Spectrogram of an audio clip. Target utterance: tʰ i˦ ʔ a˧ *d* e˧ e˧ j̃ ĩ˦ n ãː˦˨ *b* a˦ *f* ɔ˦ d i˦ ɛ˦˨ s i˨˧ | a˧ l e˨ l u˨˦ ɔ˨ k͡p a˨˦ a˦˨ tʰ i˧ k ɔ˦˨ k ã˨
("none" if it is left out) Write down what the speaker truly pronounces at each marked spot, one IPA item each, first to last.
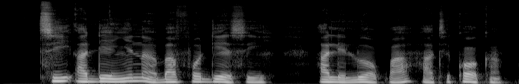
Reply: d, b, f

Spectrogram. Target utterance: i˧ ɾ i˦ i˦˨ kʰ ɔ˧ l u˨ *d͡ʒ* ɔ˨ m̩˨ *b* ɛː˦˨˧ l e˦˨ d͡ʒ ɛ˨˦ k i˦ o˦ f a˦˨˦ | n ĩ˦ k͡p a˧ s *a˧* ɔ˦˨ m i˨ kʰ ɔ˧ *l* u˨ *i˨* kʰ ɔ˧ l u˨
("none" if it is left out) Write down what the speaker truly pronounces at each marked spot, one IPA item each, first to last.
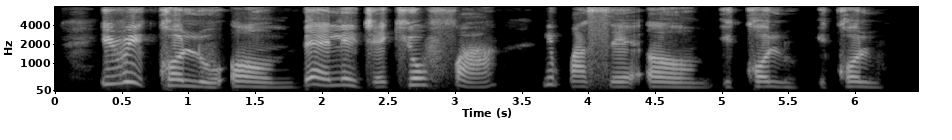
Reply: none, b, ɛ˧, l, i˨

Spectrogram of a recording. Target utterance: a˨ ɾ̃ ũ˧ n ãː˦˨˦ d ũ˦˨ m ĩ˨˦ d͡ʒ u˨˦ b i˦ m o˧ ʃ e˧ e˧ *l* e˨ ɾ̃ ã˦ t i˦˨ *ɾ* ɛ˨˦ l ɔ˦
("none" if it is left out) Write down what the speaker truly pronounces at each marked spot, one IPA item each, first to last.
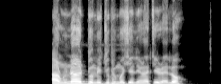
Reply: l, ɾ

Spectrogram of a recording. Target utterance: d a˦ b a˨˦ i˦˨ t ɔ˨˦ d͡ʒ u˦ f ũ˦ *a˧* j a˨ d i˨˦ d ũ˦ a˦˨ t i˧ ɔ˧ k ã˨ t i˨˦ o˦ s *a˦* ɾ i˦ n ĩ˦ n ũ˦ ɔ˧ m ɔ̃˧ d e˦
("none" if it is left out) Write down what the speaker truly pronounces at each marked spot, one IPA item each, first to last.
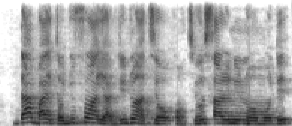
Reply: a˧, a˦

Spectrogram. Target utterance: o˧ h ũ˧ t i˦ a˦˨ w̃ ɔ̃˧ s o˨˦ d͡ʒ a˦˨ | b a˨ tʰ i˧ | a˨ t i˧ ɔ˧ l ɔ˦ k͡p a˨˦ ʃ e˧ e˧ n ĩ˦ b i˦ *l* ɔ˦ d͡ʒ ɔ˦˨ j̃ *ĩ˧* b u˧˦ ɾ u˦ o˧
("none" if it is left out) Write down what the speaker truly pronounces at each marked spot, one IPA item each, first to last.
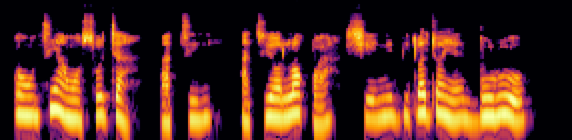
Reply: l, ɛ̃˧

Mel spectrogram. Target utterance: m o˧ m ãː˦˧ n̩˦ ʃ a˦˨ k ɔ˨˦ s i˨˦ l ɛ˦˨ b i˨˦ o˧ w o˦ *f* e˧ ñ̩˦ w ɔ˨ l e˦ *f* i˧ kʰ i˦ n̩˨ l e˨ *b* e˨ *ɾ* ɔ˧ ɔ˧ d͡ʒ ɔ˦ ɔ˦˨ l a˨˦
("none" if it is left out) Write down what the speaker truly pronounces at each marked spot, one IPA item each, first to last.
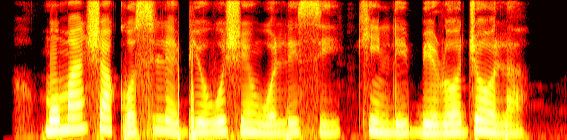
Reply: ʃ, s, ɡ͡b, ɾ

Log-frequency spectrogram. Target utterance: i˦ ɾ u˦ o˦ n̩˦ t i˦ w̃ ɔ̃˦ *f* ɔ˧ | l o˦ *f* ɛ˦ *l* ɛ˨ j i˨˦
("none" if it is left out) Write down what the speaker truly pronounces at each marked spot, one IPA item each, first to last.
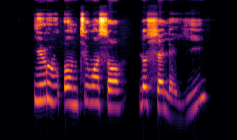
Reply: s, ʃ, l

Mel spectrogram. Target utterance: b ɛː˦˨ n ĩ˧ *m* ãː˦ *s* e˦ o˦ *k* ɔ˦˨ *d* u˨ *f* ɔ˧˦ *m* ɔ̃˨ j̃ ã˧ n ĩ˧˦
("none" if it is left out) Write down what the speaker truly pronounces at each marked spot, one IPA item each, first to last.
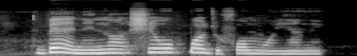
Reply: n, ʃ, k͡p, d͡ʒ, f, m

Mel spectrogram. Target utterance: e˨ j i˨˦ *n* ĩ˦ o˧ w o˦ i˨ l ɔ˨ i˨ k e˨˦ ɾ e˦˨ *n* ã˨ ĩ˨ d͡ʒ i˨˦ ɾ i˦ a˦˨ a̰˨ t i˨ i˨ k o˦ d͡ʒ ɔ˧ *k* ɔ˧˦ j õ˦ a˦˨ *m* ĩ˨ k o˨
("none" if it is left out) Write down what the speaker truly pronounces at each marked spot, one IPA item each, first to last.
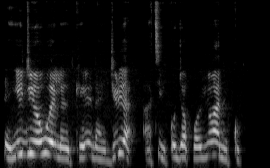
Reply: d, n, k͡p, n

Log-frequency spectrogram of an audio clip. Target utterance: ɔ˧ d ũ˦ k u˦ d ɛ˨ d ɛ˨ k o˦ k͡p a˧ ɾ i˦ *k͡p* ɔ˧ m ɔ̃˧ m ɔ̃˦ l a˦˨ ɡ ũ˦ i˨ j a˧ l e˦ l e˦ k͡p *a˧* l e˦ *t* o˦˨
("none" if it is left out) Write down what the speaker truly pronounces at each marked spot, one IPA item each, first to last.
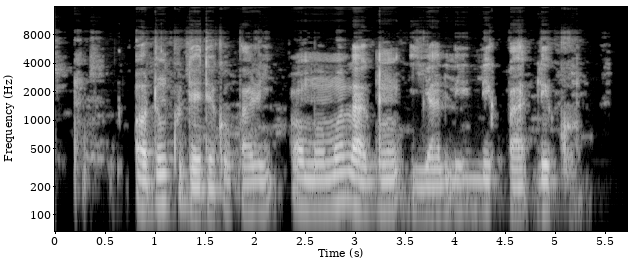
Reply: none, a˧, k

